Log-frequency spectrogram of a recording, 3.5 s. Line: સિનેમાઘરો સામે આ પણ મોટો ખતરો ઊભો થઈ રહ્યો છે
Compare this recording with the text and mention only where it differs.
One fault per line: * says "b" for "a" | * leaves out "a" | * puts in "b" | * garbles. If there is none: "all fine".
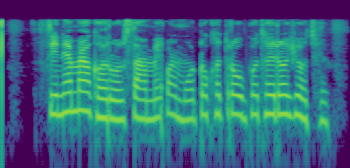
* leaves out "આ"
